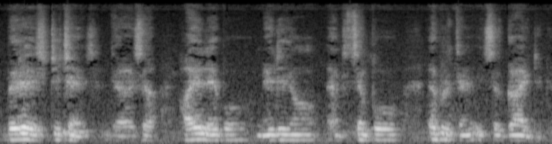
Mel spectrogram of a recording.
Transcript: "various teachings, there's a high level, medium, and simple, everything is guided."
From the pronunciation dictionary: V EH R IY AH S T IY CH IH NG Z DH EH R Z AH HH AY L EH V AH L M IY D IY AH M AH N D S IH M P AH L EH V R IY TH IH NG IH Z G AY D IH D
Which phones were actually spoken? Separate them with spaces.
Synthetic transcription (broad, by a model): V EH R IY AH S T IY CH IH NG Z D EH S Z AH HH AY L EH B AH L M IY D IY AH M AH N D S IH M P AH L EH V R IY T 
